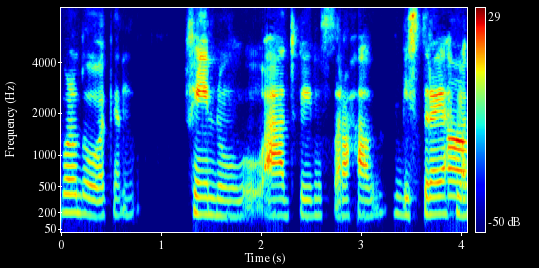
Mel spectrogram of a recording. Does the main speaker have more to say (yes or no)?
no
